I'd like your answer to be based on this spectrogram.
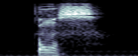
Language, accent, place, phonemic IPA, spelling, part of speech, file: French, France, Lyon, /pɔ̃s/, ponce, noun, LL-Q150 (fra)-ponce.wav
- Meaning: 1. pumice 2. hot alcoholic beverage made with gin or rum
